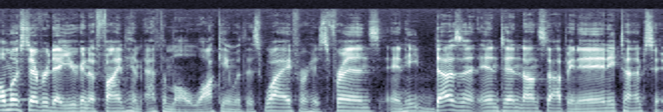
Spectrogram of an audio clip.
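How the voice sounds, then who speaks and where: In a plain, everyday voice, a man at medium pitch speaks at a fairly quick pace with ordinary pitch variation and hardly any pauses. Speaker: TV news anchor. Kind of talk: local TV news read.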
